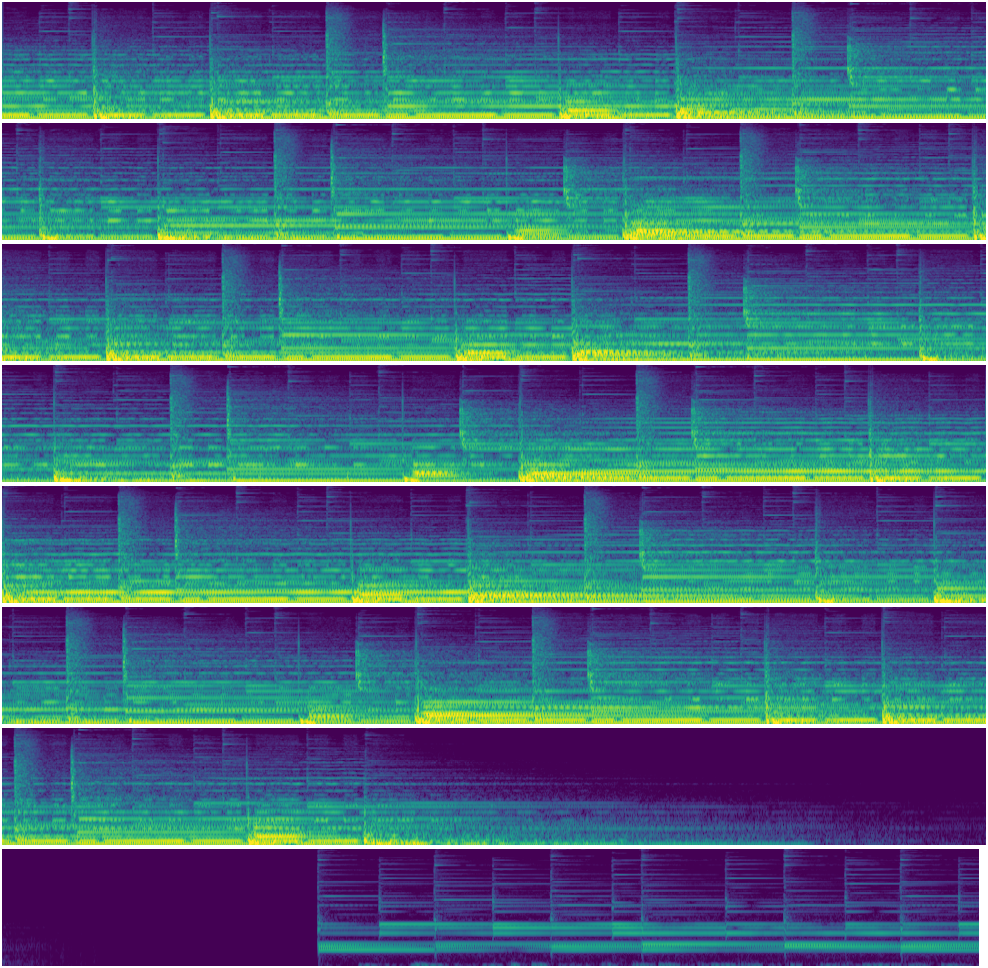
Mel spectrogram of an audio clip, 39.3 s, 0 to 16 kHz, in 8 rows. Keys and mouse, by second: 0.0 click, 0.8 shift+middle click, 1.6 alt+right click, 1.7-3.9 middle drag, 2.3 ctrl+b, 3.2 click, 3.9 alt+right click, 4.0-5.4 middle drag, 4.3 ctrl+b, 5.1 click, 5.4 g, 6.2 click, 6.2-7.8 middle drag, 7.8 alt+right click, 8.1 ctrl+b, 8.8 click, 8.9-12.1 middle drag, 11.4 ctrl+r, 12.1 click, 12.3-13.5 shift+middle drag, 13.0 ctrl+r, 13.5 click, 13.9 alt+right click, 14.1-17.5 ctrl+shift+middle drag, 16.9 e, 17.4 click, 17.5 e, 17.8-20.8 middle drag, 17.8 click, 20.3 ctrl+r, 20.8 right click, 21.5 ctrl+r, 22.7 click, 22.9 ctrl+r, 23.8 click, 24.0-25.4 middle drag, 24.8 ctrl+r, 25.4 right click, 25.5 ctrl+z, 25.9 ctrl+r, 26.8 click, 27.0-28.9 shift+middle drag, 28.2 Tab, 28.5 alt+h, 28.9 right click, 29.2 Tab, 29.2-32.5 middle drag, 31.8 ctrl+r, 32.5 click, 33.1 ctrl+KP_Add, 33.5 ctrl+KP_Subtract, 34.3 g, 34.8 click, 34.9-39.3 middle drag, 37.4 Tab.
